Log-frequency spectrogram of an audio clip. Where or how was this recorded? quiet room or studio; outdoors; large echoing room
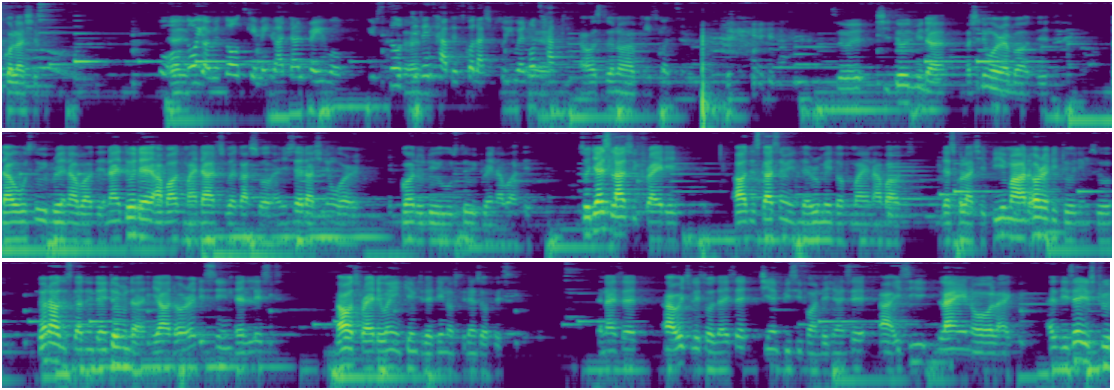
large echoing room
